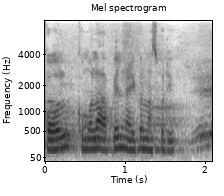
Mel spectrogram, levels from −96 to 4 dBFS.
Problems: background conversations at intervals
